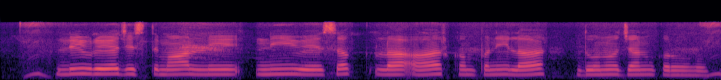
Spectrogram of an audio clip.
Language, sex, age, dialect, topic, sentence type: Magahi, male, 25-30, Northeastern/Surjapuri, banking, statement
